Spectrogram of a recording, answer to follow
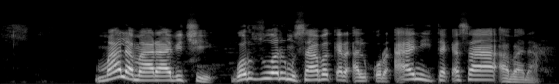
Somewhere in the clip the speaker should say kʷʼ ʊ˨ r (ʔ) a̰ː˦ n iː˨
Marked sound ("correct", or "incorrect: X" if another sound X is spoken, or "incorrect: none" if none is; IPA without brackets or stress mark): correct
